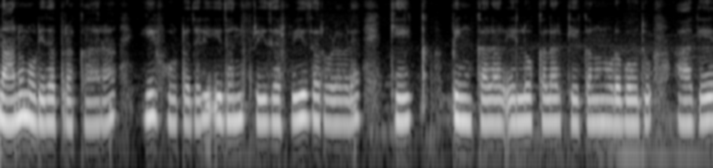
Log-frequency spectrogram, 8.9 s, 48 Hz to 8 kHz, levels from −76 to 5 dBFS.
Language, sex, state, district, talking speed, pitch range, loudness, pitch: Kannada, female, Karnataka, Raichur, 120 wpm, 190-210 Hz, -17 LUFS, 195 Hz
